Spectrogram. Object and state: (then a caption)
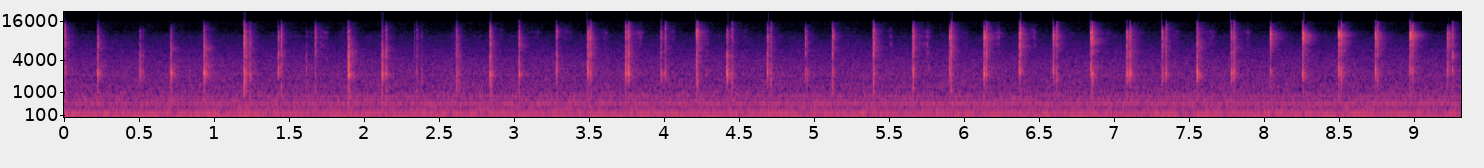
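Plastic nail art wheel. Long nails tap on a small, round, clear plastic nail art wheel whose compartments are filled. About 39 sharp, bright clicks come in a steady but uneven run, each dying away almost instantly. A constant low hum sits underneath throughout.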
